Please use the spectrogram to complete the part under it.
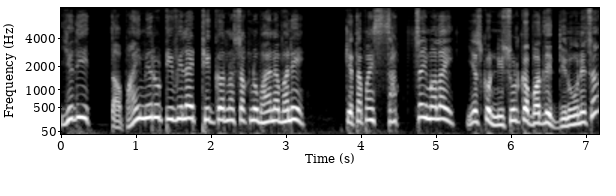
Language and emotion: Nepali, surprised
